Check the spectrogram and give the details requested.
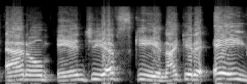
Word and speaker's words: Andrzejewski: Folks, it's Adam Andrzejewski, and I get an A for pronouncing your name correctly.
